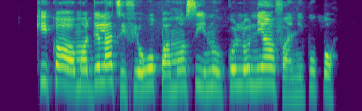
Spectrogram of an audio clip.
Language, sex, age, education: Yoruba, female, 30-45, tertiary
